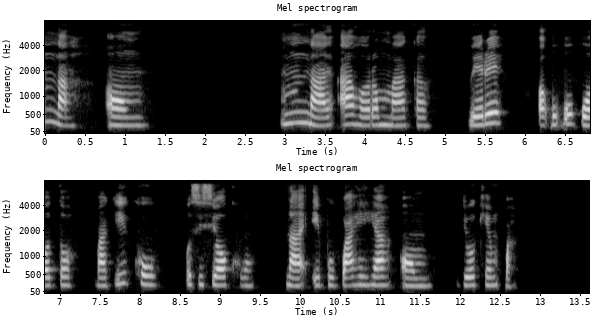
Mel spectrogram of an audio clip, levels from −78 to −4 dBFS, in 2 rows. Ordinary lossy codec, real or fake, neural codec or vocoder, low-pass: MP3, 64 kbps; real; none; 7.2 kHz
